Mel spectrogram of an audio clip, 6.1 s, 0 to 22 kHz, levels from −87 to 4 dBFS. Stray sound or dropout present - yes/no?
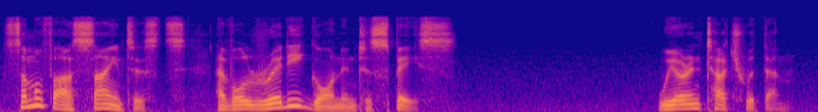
no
